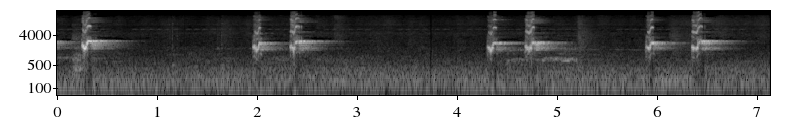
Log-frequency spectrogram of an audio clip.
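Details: Yellow-vented bulbul singing ngalas fighting-style song as a lure to get young or lazy birds singing: paired sharp notes, each a click falling into a short level whistle, repeated in three pairs about two seconds apart.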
